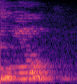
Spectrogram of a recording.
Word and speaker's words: mu: Pronunciation is mu.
